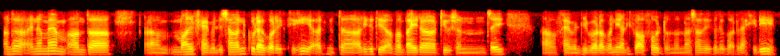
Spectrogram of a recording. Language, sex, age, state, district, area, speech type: Nepali, male, 18-30, West Bengal, Kalimpong, rural, conversation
